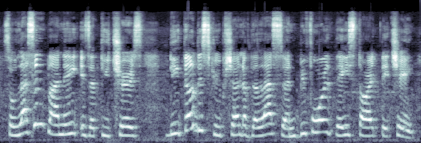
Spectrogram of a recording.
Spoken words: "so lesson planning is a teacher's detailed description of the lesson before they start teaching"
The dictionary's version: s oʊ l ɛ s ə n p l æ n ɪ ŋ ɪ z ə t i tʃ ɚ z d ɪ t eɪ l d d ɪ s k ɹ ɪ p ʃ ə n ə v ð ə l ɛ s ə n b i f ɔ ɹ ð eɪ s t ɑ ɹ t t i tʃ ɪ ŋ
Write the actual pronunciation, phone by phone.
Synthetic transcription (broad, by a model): s oʊ l ɛ s ə n p l æ n ɪ ŋ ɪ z ə t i tʃ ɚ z d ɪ t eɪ l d d ɪ s k ɹ ɪ p ʃ ə n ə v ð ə l ɛ s ə n b i f ɔ ɹ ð eɪ s t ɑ ɹ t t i tʃ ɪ ŋ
